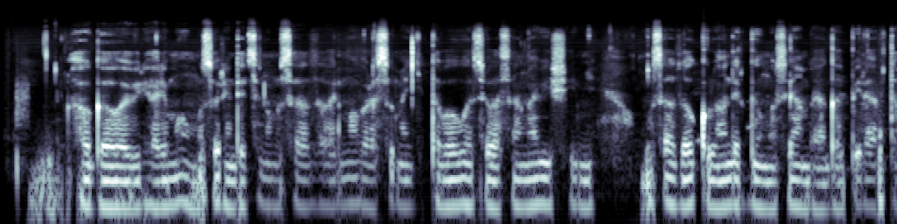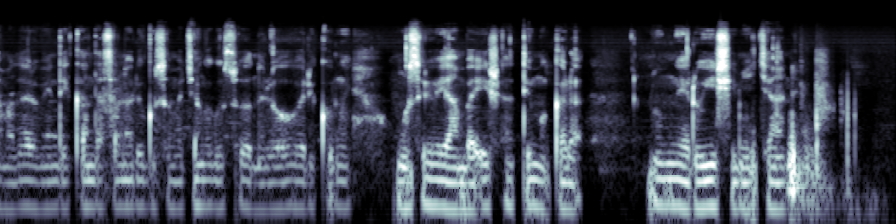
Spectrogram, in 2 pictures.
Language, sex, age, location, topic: Kinyarwanda, male, 18-24, Kigali, health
